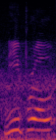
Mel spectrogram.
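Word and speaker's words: Dnipro: is uh in uh you can see it's pronounced pronounced nepro nepro ukraine unconfirmed report that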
